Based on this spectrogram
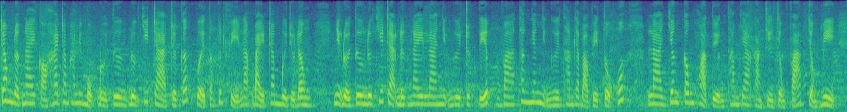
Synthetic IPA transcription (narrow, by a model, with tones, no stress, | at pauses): t͡ɕɔ˧wŋ͡mɗə˨˩t̚na˧jkɔ˨˦ɦaː˧jt͡ɕa˧mhaː˧jmɨ˧əjmo˦˥t̚ɗo̰˧˥˦jt̪ɨ˨˩əŋɗɨ˨˩ək̚t͡ɕi˧t͡ɕaː˧˩t͡ɕəː˧˩kə˦˥p̚vəː˨˦jt̪ə˧˩wŋ͡mkï˧ŋ̟fi˨˦laː˨˩ɓa˨˩˦jt͡ɕa˧mːɨ˨˩əjt͡ɕḭ˧˨˩ɗə˧wŋ͡m | ɲɨ̰˧˥ŋɗo̰˧˥˦jt̪ɨ˨˩əŋɗɨ˨˩ək̚t͡ɕi˧t͡ɕa̰ː˧˩ɗə˨˩t̚na˨˩jlaː˨˩ɲɨ̰˧˥ŋːɨ˨˩əjt͡ɕɨ˨˩k̚t̪i˦˥əp̚vaː˨˩t̪ʰə˧nɲə˧˨nɲɨ̰˧˥ŋːɨ˨˩əjt̪ʰaː˧mzaː˧ɓaː˨˦wvḛ˧˨t̪o˧˩˦ku˦˥ək̚laː˨˩zə˧nkə˧wŋ͡mhwaː˧˩t̪wi˧˩˦ənt̪ʰaː˧mzaː˧xaː˧˩ŋt͡ɕi˧˩ənt͡ɕə˨˩wŋ͡mfaː˦˥p̚t͡ɕə˨˦nmḭ˧˨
